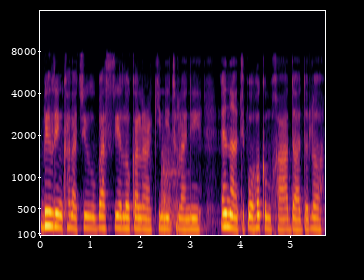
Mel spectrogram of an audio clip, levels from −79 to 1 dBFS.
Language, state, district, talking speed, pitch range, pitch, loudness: Sumi, Nagaland, Kohima, 125 wpm, 170-195 Hz, 180 Hz, -18 LUFS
